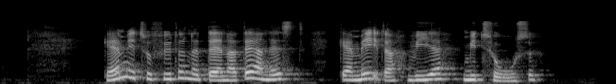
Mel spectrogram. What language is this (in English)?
Danish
